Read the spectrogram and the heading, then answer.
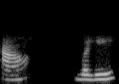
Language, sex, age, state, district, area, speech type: Hindi, female, 18-30, Madhya Pradesh, Harda, urban, conversation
